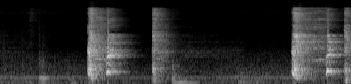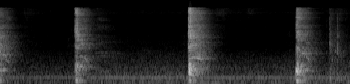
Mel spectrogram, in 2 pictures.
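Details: A Korean girl, a streamer, coughs about nine sharp, dry-sounding times, some in quick pairs, over a steady low background hum.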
